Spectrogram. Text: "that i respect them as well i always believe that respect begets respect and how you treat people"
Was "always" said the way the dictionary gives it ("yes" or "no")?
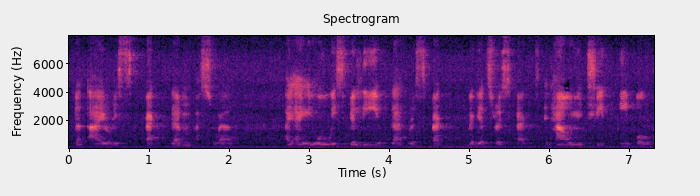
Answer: no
